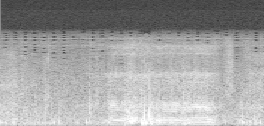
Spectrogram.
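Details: A single soft, rumbling snore over quiet room noise; the snoring is said to be loud enough to stop the TV being heard: snoring.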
